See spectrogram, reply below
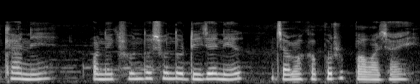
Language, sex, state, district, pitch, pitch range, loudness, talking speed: Bengali, female, West Bengal, Alipurduar, 250 Hz, 240-265 Hz, -16 LUFS, 115 wpm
